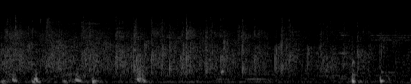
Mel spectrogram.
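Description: Audience clapping with scattered laughter, dying away.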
